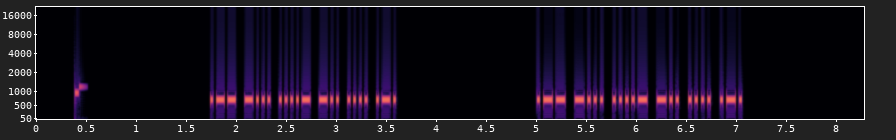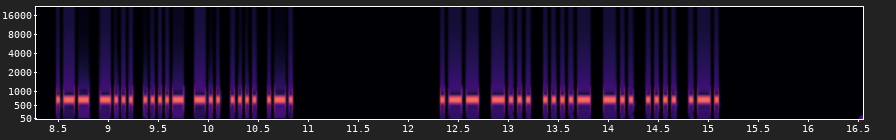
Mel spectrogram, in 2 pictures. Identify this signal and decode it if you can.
Morse code, heard as a keyed tone, about 34 wpm, 700 Hz. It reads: WB4DHR WB4DHR WB4DHR WB4DHR
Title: Speed Racing - USA 2x3 Call Signs 28wpm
